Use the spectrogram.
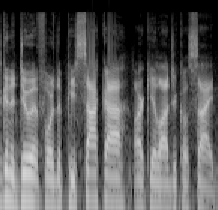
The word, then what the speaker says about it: Pisac: All right, guys, that is gonna do it for the Pisaca archaeological site. It's Pisac, but they call it Pisaca, the indigenous people.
